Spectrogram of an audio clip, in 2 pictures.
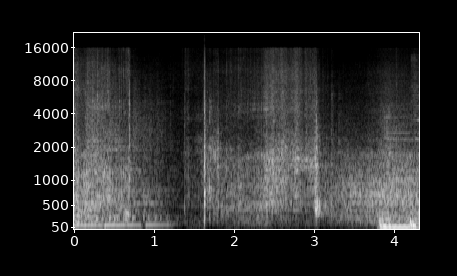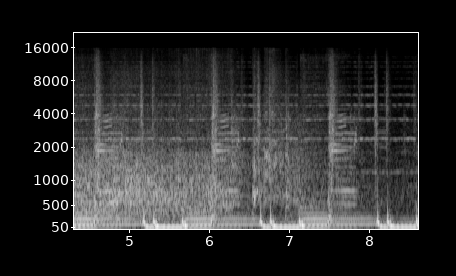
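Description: Skateboard on stone paving: a sharp pop about one and a half seconds in, the wheels rolling, and a knock near three seconds in. Music with a bass line plays at the start and comes back in for the second half.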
